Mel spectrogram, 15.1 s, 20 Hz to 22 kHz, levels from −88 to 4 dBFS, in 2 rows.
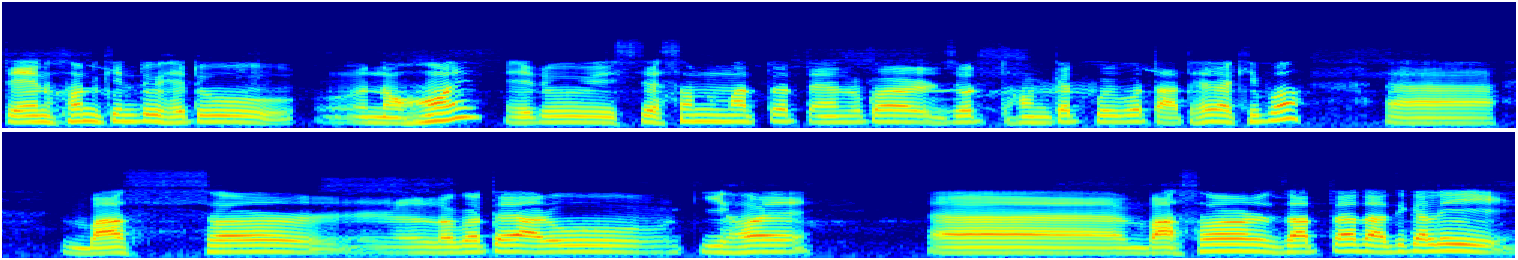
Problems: constant background noise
